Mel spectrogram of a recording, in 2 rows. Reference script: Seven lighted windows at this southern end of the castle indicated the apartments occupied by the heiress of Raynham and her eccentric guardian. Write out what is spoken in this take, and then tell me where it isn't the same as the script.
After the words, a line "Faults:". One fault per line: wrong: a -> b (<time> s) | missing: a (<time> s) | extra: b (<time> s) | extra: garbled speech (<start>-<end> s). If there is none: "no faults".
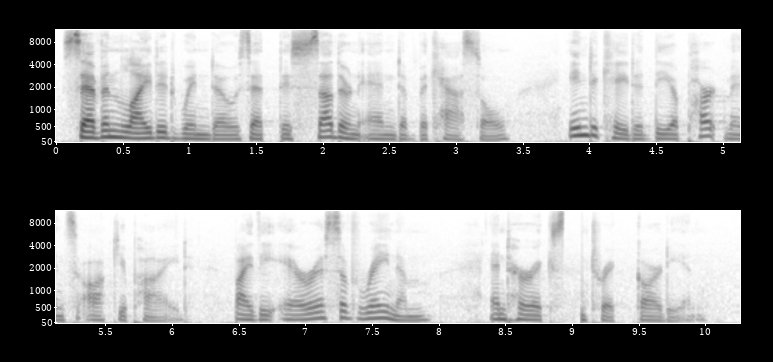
Seven lighted windows at this southern end of the castle indicated the apartments occupied by the heiress of Raynham and her eccentric guardian.
Faults:
no faults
